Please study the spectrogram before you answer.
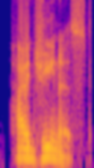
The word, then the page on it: hygienist: American English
